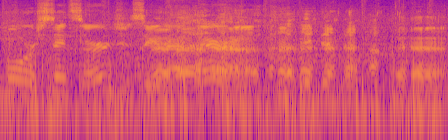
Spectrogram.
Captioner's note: chuckling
